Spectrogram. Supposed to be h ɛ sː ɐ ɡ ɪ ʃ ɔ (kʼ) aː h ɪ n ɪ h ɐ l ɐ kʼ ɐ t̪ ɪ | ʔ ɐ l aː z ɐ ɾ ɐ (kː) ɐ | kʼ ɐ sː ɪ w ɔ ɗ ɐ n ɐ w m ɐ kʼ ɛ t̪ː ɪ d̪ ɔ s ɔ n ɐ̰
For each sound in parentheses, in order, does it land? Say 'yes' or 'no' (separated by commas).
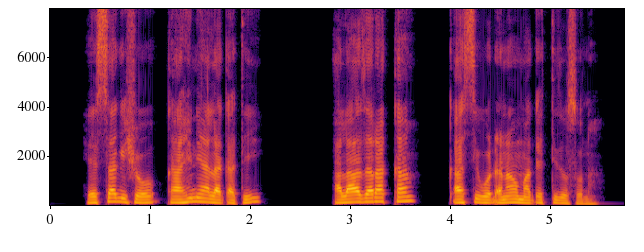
no, yes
